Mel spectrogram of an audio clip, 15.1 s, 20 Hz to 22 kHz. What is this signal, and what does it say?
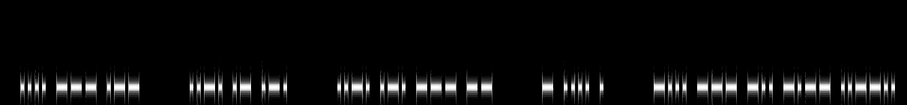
Morse code, heard as a keyed tone, about 21 wpm, 700 Hz. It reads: HOW FAR FROM THE BODY?
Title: 2x Word-Spacing - Sentences from Top 400 Words - 20wpm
